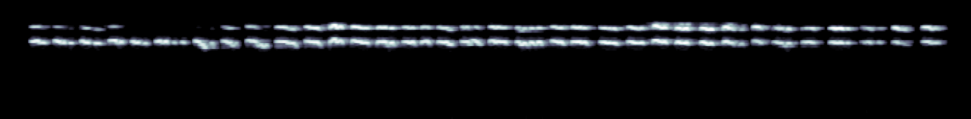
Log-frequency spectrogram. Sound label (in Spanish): rep bailoteos, pardillo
